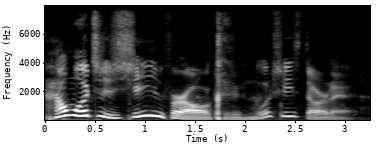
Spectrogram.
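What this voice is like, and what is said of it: Put-on accent. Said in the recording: “Is that the fucking accent? The accent.”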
